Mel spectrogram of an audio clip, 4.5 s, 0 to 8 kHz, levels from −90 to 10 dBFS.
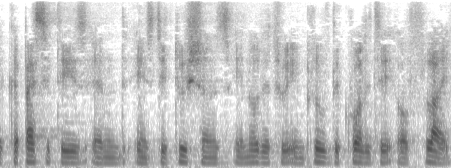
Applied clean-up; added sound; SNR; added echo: none; none; none; reverberation time 1.0 s.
